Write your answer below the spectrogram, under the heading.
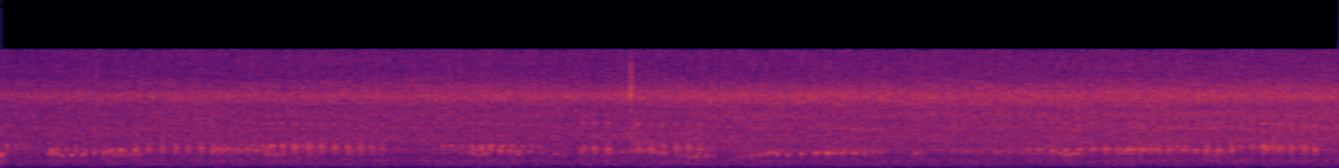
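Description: Frogs calling from the pool in a chorus of rapidly pulsed, rattling calls that repeat in trains of about a second, over the steady rush of small cascades.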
